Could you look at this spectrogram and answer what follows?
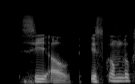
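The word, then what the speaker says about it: cout: ठीक है, ऐसा आप ये हम लोग इस तरीके से इसको प्रोनाउंसिएट करते हैं, सी इन और सी आउट।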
